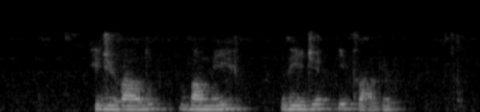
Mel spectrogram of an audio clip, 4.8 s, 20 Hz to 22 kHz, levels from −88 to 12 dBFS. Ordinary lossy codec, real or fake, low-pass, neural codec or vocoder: Opus, 16 kbps; real; 7.2 kHz; none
